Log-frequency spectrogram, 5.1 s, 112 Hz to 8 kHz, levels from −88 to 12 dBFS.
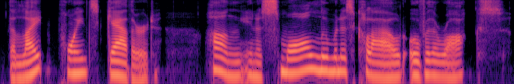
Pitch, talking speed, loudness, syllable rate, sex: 185 Hz, 150 wpm, -19 LUFS, 4.2 syllables/s, female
